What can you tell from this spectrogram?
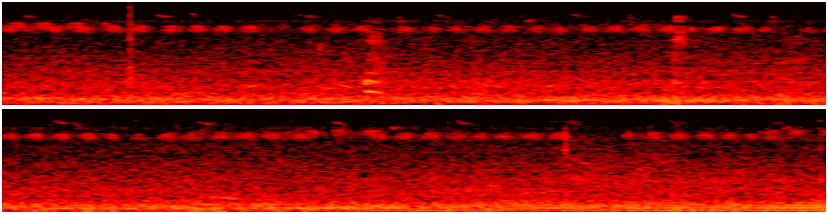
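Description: Insects chirping in a steady, high-pitched pulsing trill over a low background rumble, with a couple of faint clicks.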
